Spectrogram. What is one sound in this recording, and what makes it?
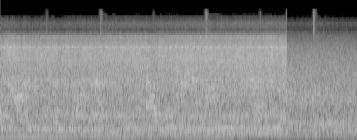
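A locomotive engine idles with a low, steady hum.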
